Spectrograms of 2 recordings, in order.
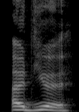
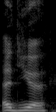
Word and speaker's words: adieu: Adieu. That's how you pronounce it. Adieu. Not adieu, but adieu.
